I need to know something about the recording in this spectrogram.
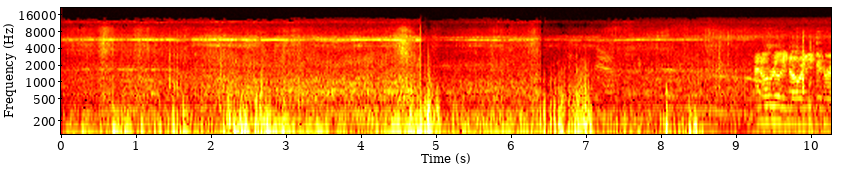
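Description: Wind buffeting a low-mounted camera microphone while riding a Gotway ACM electric unicycle over concrete, a rough low rumble that eases off about eight and a half seconds in. Near the end a person's voice is heard.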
